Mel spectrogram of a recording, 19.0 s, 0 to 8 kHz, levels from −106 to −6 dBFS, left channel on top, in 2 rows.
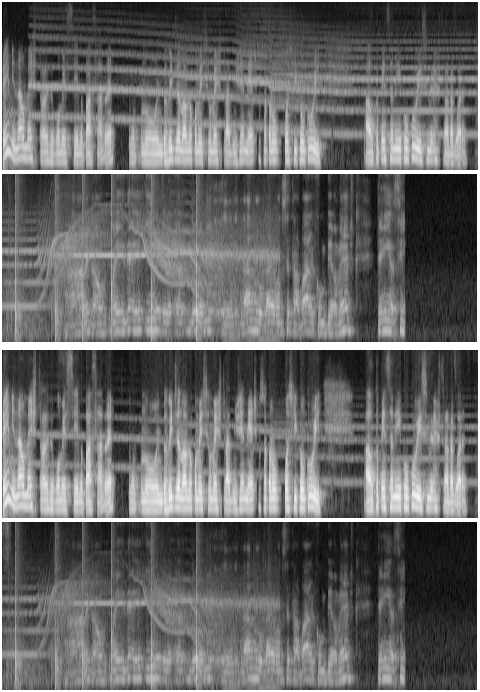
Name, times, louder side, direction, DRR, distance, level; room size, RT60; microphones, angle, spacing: voice 1, 0.0-2.2 2.5-6.8 7.2-9.3, right 6 dB, 80° right, 0.4 m, -22 dB
sound 1, 0.5-15.1, left 6 dB, 80° left, 1.9 m, -43 dB
Fireworks, 9.5-15.1, left 2 dB, 25° left, 1.6 m, -44 dB
voice 2, 10.7-17.6, left 3 dB, 65° left, 1.3 m, -40 dB
head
